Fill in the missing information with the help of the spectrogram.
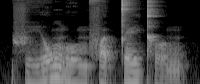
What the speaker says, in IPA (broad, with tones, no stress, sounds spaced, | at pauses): f iː˨˥ w ŋ uː˨ m f ɐ˨ t̚ t̪ e˧ j kʰ ʊ˨˩ ŋ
